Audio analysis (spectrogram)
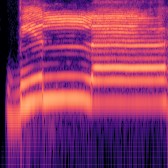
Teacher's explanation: sifat huruf lam Aslinya memang dia tipis tidak termasuk huruf yang tebal ya karena dia juga istifal bukan huruf yang istila jadi diucapkan · ketika berharakat kasrah maka kembali ke hukum aslinya huruf lam dibaca tipis · diucapkan dengan lidahnya tetap terhampar tidak mengangkat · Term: tarqik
